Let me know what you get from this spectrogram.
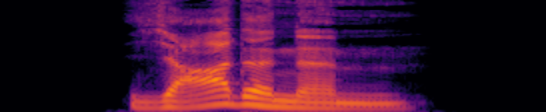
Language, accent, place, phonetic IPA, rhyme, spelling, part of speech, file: German, Germany, Berlin, [ˈjaːdənəm], -aːdənəm, jadenem, adjective, De-jadenem.ogg
- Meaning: strong dative masculine/neuter singular of jaden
